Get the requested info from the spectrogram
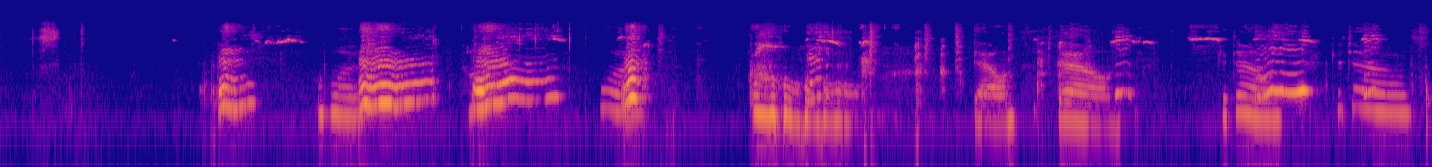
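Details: Corgi 'talking' indoors while begging for chicken parmesan: a series of whiny, yowling vocal sweeps that rise and fall, in bursts separated by short pauses over about eighteen seconds.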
